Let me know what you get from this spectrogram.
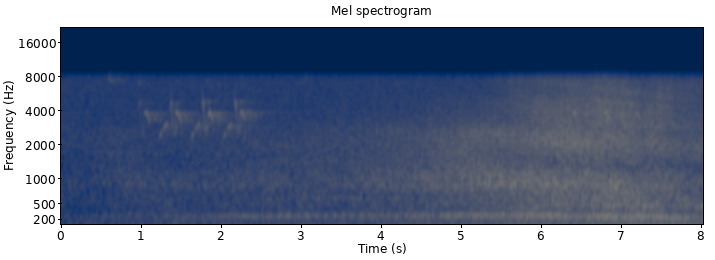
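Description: A bird gives a few short, high chirps about a second in. Then a passing vehicle's noise with a low hum swells up, loudest near the end, and starts to fade.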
